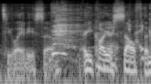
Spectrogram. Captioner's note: laughs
